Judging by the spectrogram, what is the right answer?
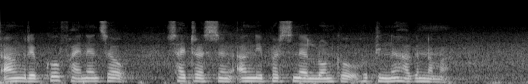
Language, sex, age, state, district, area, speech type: Bodo, male, 30-45, Assam, Kokrajhar, rural, read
